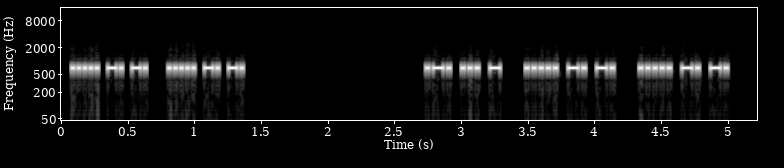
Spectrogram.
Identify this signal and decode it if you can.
Morse code, heard as a keyed tone, about 58 wpm, 700 Hz. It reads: 5NN 5NN RST 5NN 5NN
